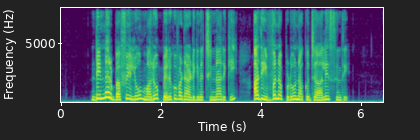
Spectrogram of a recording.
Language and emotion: Telugu, sad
